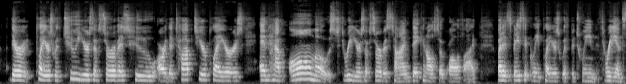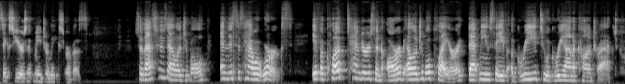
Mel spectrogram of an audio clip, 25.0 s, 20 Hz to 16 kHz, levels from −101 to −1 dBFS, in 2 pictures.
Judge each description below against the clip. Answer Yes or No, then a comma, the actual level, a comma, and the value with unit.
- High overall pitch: Yes, high, 205 Hz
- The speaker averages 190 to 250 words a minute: No, average, 160 wpm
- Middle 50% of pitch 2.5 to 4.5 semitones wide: No, average, 5.0 semitones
